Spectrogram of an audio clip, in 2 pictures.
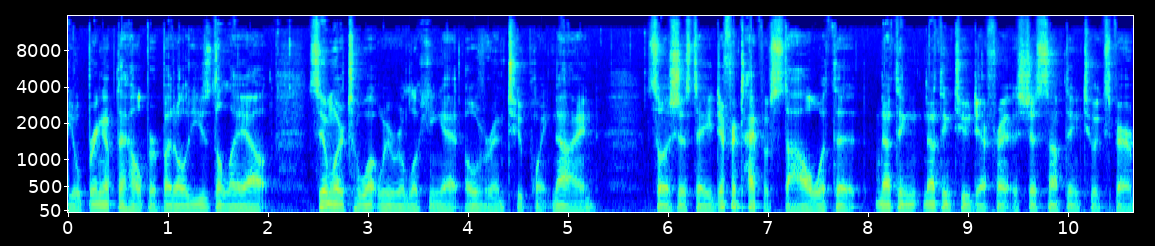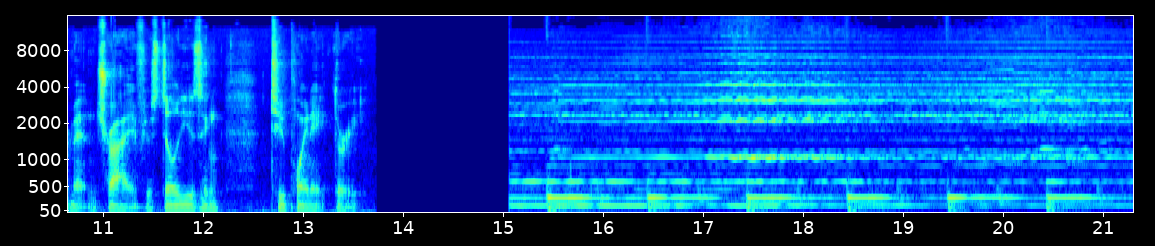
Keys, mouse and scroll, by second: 2.1 click, 5.8 click.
